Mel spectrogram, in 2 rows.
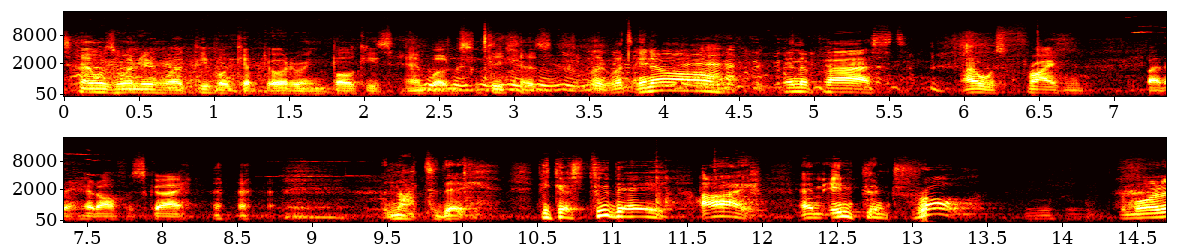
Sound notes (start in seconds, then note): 8.1 chuckles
